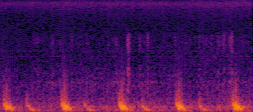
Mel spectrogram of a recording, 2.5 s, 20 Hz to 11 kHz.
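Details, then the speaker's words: Human heart sound heard in a sound-isolated setting, heart pounding against the ribs: regular deep paired thumps about 52 beats a minute over a steady low hum; heartbeat. "the sound of air molecules beating against the eardrums the sound of the heart pounding against the ribs"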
